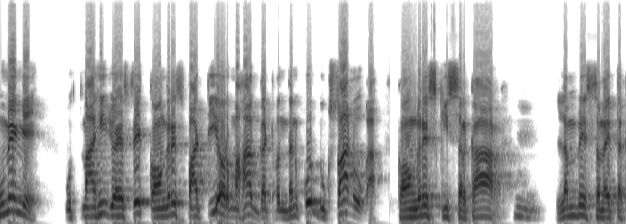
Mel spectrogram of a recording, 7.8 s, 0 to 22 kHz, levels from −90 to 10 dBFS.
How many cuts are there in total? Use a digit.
1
